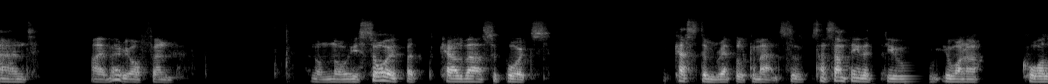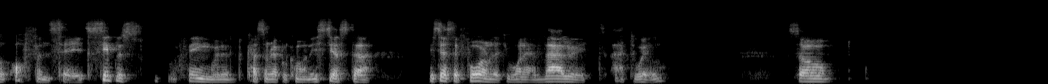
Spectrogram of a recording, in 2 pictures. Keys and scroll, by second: 0.9 ctrl+w, 1.3-3.1 typing, 3.8 Escape, 19.7 shift+super+p.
